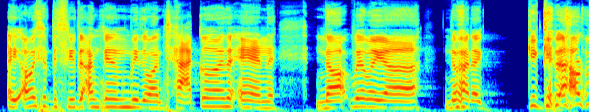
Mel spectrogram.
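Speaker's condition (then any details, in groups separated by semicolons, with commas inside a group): Down syndrome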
